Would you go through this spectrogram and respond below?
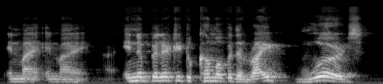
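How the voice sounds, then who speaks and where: A Pakistani man, English not his first language, giving an earnest video lesson from a small home office with many hesitant fillers. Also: medium pitch. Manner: earnest and measured, many "uh" fillers and restarts, gestures with his hands. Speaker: online business coach. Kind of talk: talking-head video lesson. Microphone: stand mic close in front, webcam framing.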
